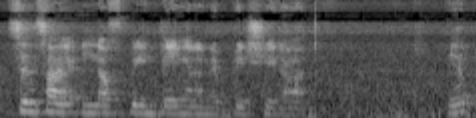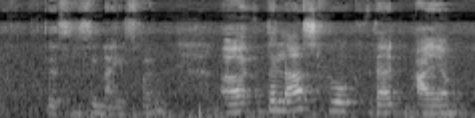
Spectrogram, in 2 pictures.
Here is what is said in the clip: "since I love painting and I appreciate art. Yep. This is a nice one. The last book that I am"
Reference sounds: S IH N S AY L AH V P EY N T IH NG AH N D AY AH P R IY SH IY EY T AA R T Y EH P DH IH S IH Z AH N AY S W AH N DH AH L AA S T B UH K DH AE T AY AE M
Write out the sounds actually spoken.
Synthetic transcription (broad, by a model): S IH N S AY L AH V B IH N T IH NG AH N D AY AH P R IY SH IY EY T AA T Y EH P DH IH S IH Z AH N AY S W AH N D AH L AA S T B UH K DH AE T AY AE M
